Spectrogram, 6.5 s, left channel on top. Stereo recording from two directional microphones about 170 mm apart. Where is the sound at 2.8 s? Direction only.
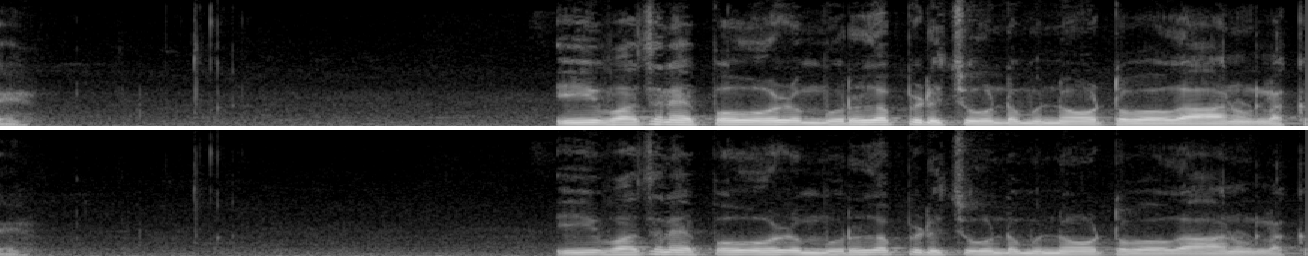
10° left (ahead or behind).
